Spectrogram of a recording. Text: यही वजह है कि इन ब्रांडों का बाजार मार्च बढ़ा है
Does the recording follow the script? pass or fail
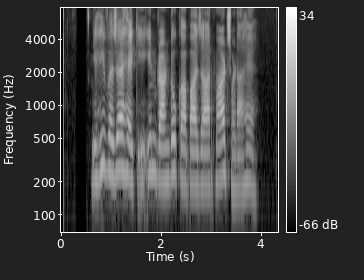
pass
